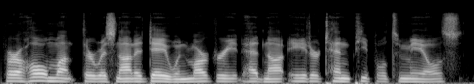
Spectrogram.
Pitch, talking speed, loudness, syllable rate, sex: 135 Hz, 240 wpm, -15 LUFS, 5.4 syllables/s, male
